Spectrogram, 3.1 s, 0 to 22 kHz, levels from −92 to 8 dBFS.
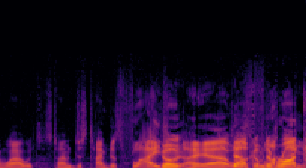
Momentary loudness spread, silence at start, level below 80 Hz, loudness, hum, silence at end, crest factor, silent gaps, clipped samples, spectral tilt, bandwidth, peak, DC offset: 16 LU; 0 s; -78 dBFS; -26 LUFS; none; 0 s; 20 dB; none; under 0.1%; -5 dB/octave; 12 kHz; -8 dBFS; under 0.1%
